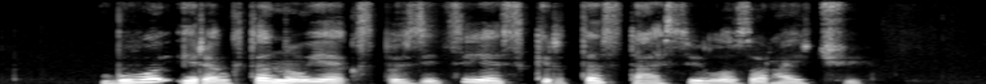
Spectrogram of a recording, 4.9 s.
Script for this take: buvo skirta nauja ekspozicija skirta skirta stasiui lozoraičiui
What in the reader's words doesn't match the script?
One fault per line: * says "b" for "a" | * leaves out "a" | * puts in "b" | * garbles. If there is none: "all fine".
* says "įrengta" for "skirta"
* leaves out "skirta"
